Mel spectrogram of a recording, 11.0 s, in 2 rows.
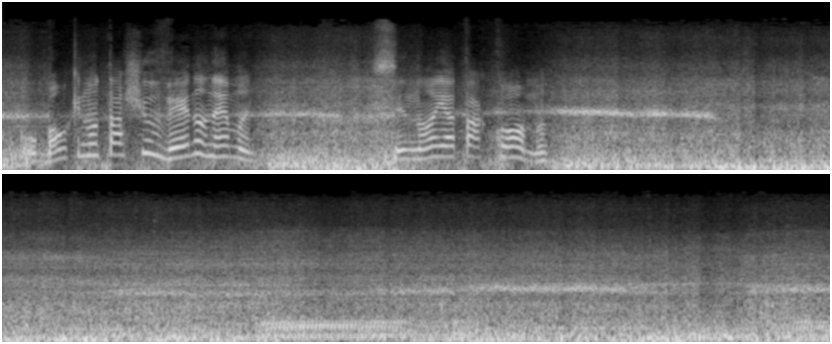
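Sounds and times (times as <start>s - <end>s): wind rushing: 0.0s - 11.0s
motorcycle engine cruising: 3.8s - 11.0s.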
